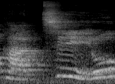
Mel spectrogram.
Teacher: 디귿, 티읕보다 지읒, 치읒이 모음 이와 가까운 위치에서 소리가 나기 때문에 소리나는 위치를 옮겨 발음을 편하게 하려고 발생하는 현상이에요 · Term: 구개음화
